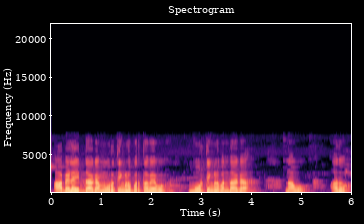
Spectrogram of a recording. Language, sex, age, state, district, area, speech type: Kannada, male, 30-45, Karnataka, Bangalore Urban, urban, spontaneous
